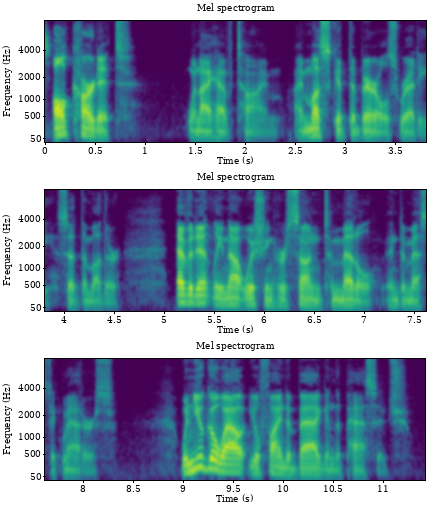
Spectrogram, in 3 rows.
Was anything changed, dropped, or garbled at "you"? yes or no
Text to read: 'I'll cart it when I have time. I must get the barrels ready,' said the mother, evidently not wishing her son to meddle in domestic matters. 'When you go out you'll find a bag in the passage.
no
